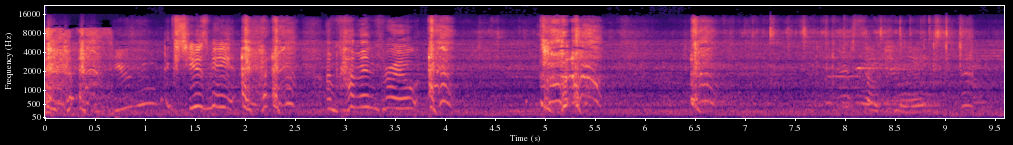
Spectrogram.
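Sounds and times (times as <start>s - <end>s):
woman coughing: 0.0s - 0.8s, 1.9s - 2.6s, 3.8s - 4.2s, 4.9s - 5.6s, 6.4s - 6.8s
voices murmuring in a noisy indoor space: 0.0s - 9.5s.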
